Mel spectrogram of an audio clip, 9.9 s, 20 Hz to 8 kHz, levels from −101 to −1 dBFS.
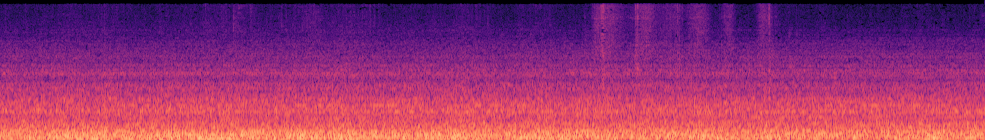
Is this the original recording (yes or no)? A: yes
